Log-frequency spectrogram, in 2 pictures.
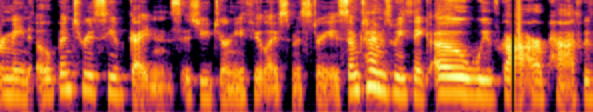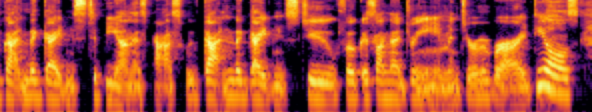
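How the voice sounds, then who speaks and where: Lively intonation and vocal fry mark a woman's medium-pitched voice. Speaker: tarot card reader. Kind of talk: live stream deck flip-through and reading. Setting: live stream.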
